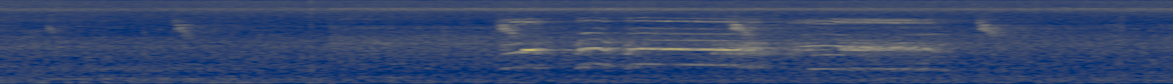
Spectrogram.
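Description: A rooster crowing once, a drawn-out call lasting about a second and a half that starts about halfway through, over a steady low background noise.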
